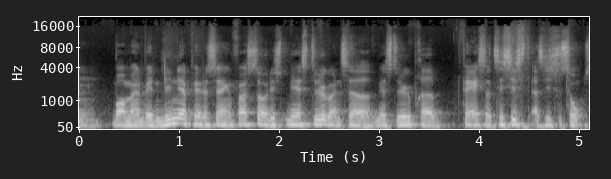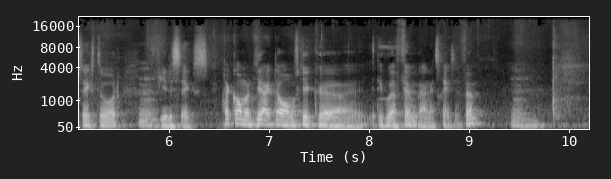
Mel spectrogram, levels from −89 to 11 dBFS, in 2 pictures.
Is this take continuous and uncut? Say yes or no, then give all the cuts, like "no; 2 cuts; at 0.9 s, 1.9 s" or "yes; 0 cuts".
no; 2 cuts; at 3.7 s, 6.5 s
